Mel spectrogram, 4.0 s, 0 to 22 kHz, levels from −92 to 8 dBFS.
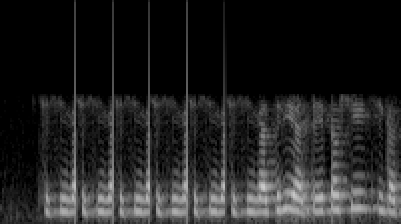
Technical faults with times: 0.00-4.01 AMR narrowband mobile codec
0.74-2.60 system hang loop

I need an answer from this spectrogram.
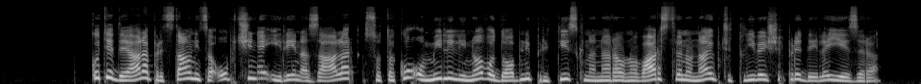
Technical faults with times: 2.53-2.59 short concealed packet loss
2.57-2.59 lost packet rebuilt from error correction
5.31-5.35 short concealed packet loss
6.47-6.49 lost packet rebuilt from error correction
7.79-7.85 short concealed packet loss
7.83-7.89 lost packet rebuilt from error correction

